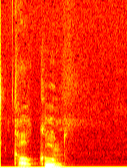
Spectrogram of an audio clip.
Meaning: a turkey; any bird of genus Meleagris, particularly Meleagris gallopavo
- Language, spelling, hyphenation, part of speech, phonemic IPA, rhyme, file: Dutch, kalkoen, kal‧koen, noun, /kɑlˈkun/, -un, Nl-kalkoen.ogg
